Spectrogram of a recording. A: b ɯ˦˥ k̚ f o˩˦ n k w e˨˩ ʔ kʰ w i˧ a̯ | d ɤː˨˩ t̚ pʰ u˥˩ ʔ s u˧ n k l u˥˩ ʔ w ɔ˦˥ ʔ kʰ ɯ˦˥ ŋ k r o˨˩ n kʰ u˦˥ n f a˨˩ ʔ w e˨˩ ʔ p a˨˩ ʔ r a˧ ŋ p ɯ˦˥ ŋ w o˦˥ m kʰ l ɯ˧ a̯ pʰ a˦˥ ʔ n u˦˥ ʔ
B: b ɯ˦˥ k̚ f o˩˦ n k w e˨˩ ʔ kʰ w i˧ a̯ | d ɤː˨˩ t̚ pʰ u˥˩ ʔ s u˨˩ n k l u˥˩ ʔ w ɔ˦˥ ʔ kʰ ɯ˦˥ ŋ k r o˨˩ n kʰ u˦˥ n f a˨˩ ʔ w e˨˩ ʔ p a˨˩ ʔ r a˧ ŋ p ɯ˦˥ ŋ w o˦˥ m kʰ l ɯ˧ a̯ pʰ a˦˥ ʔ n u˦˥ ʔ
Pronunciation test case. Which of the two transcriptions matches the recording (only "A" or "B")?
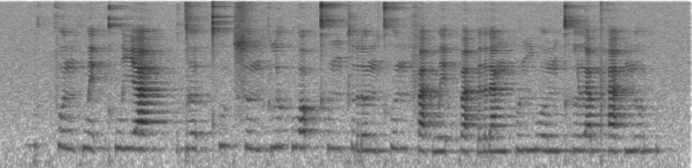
B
